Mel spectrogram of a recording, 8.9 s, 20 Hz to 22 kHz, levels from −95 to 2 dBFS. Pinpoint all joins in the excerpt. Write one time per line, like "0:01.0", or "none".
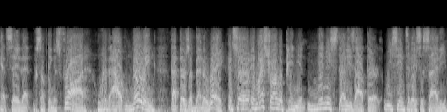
0:04.5

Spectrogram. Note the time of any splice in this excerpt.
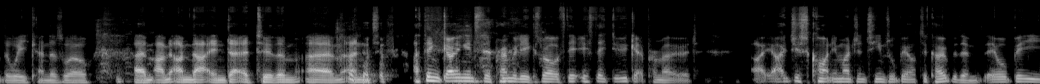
none

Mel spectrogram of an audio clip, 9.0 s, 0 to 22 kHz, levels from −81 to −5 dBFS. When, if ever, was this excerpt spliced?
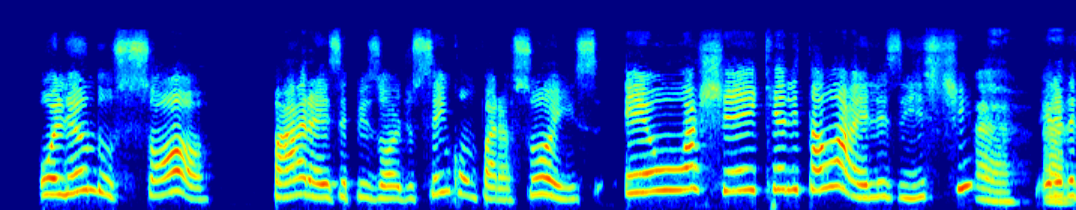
none

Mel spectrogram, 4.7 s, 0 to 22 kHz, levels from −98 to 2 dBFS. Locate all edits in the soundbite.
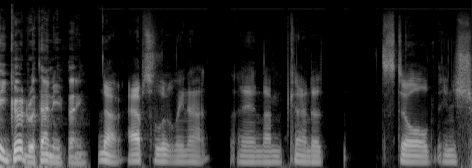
0:00.9

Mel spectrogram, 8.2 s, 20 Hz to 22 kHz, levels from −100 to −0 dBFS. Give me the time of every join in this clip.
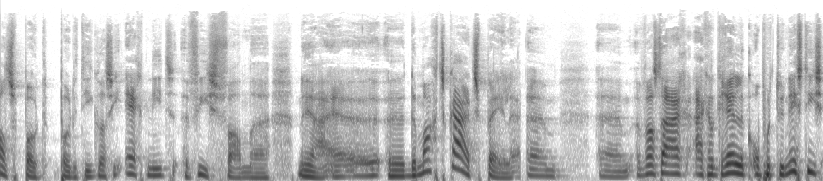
0:05.2

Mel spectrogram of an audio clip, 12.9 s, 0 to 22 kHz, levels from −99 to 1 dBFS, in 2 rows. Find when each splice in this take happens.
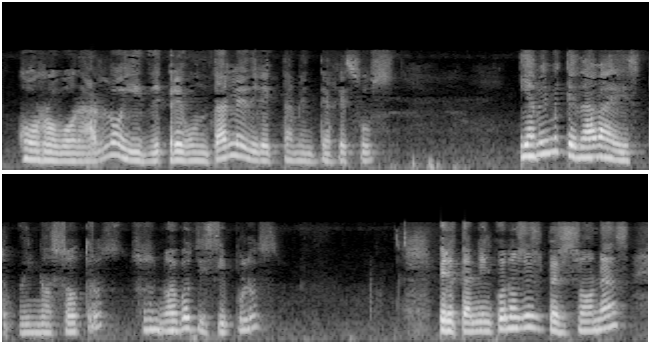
0:06.6
0:10.8

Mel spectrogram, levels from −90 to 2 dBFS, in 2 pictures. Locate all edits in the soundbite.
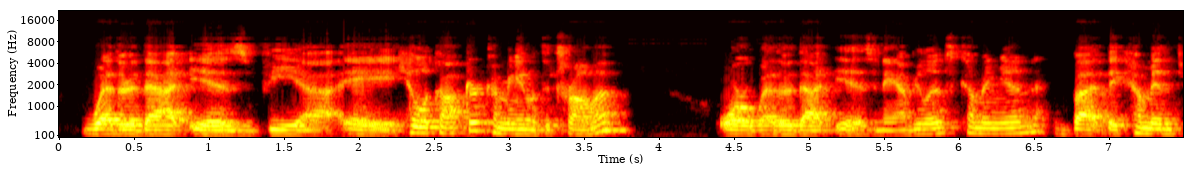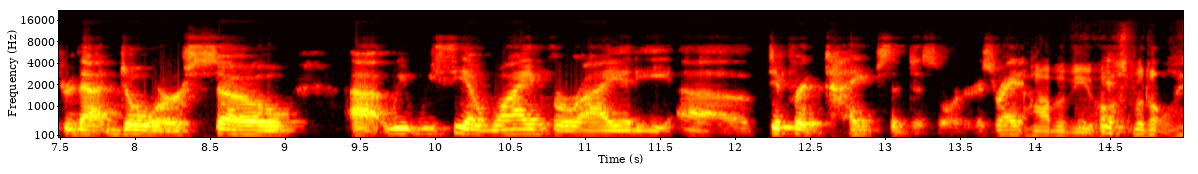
0:13.9

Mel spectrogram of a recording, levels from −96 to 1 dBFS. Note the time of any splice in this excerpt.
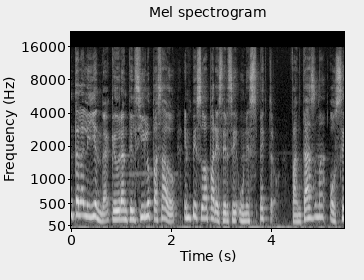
0:02.1

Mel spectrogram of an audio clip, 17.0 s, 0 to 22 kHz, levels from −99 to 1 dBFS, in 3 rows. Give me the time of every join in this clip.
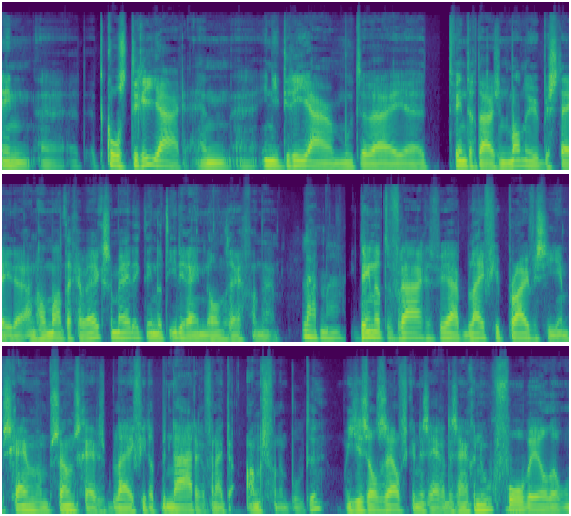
0:09.1

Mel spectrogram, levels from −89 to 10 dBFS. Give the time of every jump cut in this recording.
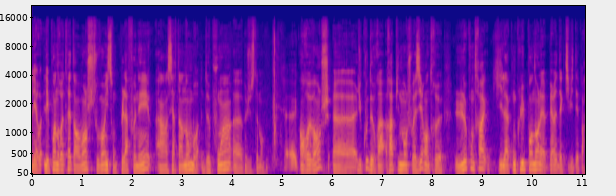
0:04.2
0:05.3
0:06.5

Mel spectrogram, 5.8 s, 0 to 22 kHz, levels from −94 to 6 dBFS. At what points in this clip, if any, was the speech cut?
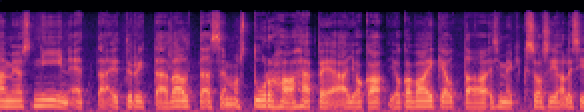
none

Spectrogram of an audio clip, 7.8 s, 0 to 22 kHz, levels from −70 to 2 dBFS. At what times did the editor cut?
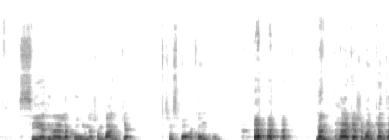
0:04.8

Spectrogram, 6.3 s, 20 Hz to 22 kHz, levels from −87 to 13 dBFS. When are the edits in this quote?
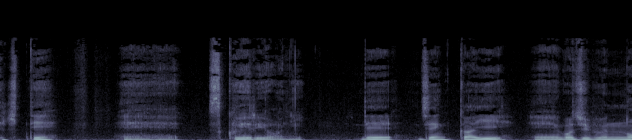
0:03.5

